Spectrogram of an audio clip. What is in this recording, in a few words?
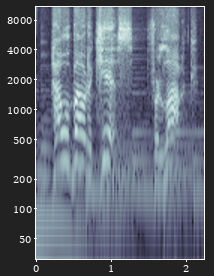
kiss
